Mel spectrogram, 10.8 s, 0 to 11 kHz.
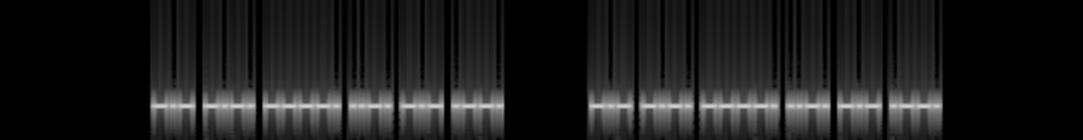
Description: Morse code, heard as a keyed tone, about 27 wpm, 700 Hz. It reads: KC9FKP KC9FKP
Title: USA Call Signs - 6 Characters - Repeated 2x - 28wpm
